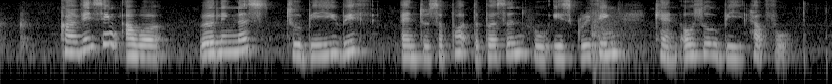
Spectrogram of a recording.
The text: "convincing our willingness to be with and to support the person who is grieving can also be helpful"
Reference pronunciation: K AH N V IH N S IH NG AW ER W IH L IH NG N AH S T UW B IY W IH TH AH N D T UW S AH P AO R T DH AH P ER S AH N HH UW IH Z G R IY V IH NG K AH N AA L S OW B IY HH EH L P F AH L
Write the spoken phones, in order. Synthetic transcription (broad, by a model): K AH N V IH N S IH NG AW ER W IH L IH NG N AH S T UW B IY W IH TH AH N T UW S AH P AO T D AH P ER S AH N HH UW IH S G R IY F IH NG K AH N AA L S OW B IY HH EH L P F AH L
